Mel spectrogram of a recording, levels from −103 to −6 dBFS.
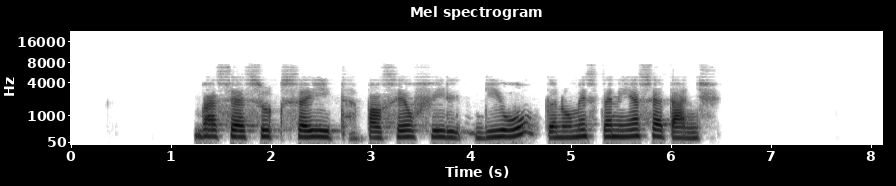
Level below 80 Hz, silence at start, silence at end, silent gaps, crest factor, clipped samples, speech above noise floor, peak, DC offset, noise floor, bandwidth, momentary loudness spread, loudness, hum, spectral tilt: -64 dBFS; 1.25 s; 1.85 s; none; 18 dB; under 0.1%; over 72 dB; -2 dBFS; under 0.1%; under -90 dBFS; 5.2 kHz; 7 LU; -18 LUFS; none; -10.5 dB/octave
